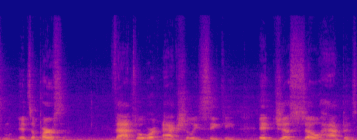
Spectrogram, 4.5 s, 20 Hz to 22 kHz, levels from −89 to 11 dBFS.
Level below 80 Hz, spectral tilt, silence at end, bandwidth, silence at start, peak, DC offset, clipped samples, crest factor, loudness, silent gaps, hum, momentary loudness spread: -48 dBFS; -4.5 dB/octave; 0 s; 19.5 kHz; 0 s; -8 dBFS; under 0.1%; under 0.1%; 20 dB; -28 LUFS; none; none; 15 LU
